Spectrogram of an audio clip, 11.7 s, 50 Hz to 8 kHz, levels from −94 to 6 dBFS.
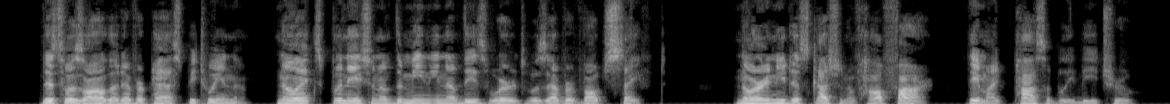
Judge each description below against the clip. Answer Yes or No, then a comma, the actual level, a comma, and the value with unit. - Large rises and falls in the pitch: No, average, 4.1 semitones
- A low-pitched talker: Yes, low, 130 Hz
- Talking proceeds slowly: No, average, 160 wpm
